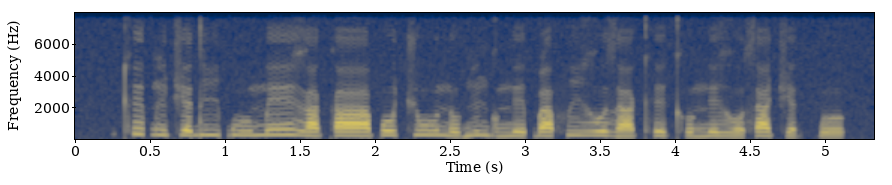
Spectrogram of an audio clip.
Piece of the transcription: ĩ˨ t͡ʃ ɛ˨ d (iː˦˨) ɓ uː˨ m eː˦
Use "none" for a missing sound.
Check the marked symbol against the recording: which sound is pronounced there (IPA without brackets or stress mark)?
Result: iː˦˨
